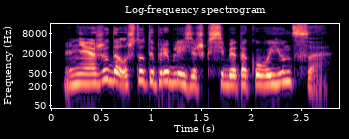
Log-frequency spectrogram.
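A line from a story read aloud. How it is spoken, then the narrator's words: Puzzled snort. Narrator (Russian): озадаченно хмыкнул Дорн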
